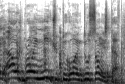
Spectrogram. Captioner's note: laughing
